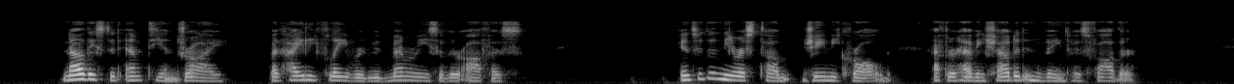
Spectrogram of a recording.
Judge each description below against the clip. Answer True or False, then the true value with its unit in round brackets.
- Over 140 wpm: False (135 wpm)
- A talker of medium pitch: True (175 Hz)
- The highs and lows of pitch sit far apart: False (3.4 semitones)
